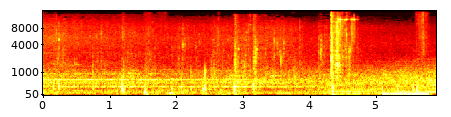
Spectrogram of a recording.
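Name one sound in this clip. Footsteps crunch over scattered debris.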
